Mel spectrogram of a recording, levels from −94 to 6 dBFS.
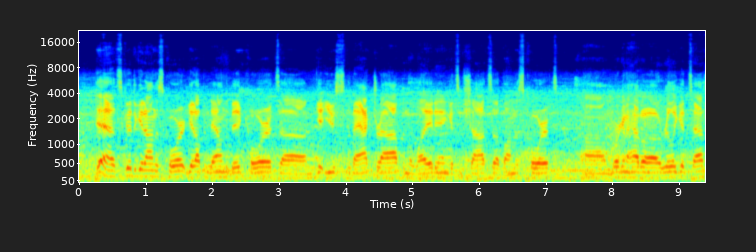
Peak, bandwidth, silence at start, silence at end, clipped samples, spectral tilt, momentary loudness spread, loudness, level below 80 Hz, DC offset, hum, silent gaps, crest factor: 0 dBFS; 9.8 kHz; 0 s; 0 s; under 0.1%; -5.5 dB/octave; 6 LU; -16 LUFS; -38 dBFS; under 0.1%; none; none; 16 dB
